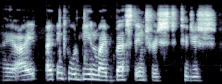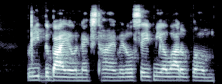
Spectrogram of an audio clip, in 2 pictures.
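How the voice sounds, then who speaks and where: Here a woman with a low, fairly bright voice and fairly even intonation works through fan fiction at a moderate pace, commenting in a sweary, sardonic, exasperated and comedic way. She keeps stumbling, stammering and laughing, and there is no echo.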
